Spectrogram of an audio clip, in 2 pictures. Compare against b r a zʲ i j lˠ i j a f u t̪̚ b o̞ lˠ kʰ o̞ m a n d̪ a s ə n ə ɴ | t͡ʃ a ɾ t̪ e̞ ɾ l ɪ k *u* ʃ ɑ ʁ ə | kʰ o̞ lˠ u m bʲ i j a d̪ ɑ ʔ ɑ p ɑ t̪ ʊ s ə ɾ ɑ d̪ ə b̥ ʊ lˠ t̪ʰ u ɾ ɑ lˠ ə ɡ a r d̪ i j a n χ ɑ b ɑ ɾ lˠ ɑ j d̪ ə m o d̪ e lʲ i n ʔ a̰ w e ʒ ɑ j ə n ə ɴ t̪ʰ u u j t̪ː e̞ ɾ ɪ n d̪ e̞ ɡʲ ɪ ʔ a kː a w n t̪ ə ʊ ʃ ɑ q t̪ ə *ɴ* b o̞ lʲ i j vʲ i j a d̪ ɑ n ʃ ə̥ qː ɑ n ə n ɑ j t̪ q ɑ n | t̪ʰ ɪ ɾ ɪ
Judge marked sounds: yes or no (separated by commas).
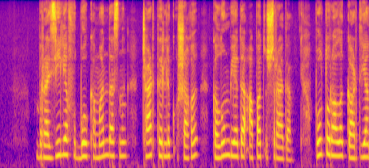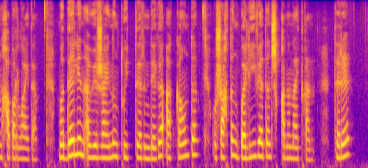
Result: no, yes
